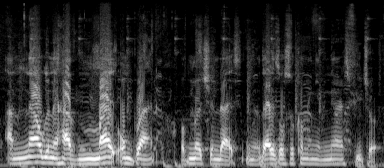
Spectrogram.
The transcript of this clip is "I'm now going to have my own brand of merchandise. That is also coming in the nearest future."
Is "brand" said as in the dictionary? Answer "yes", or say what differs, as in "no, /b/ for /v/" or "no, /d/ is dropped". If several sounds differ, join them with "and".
yes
